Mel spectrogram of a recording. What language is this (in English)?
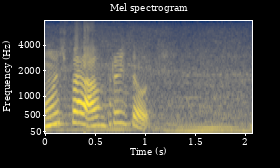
Portuguese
